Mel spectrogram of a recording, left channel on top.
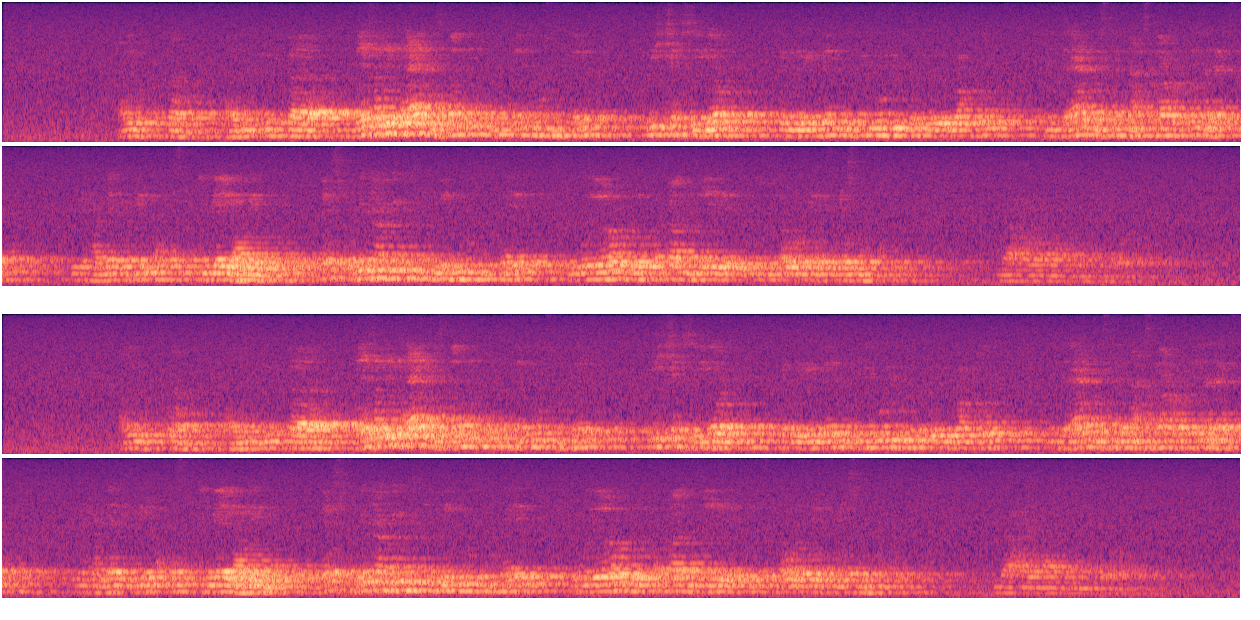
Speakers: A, on the left; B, on the right.
A: ايوه فعلا هن- انت ده يخليك قاعد مستني انت مستني الموسم الثالث في شخصيات جامدة جدا وفي جوجي وساتورو لوحده انت قاعد مستني عايز تعرف ايه اللي هيحصل في حاجات كتير احداث كتير جايه علينا بس فدينا قاعدين
B: ايوه
A: مستنيين الموسم الثالث ويا رب يبقى فعلا زي الموسم الاول كده في الرسم والتحريك
B: ده حقيقة انا اتمنى كده برضه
